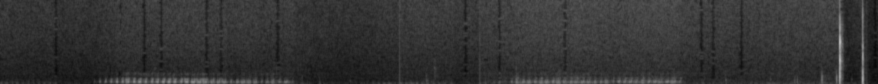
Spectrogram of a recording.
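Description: Tabby cat purring, in two louder spells with a quieter stretch between.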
